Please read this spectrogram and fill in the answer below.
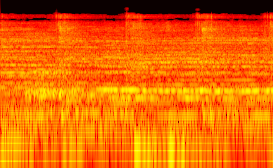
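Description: Live rock band playing full-out with lead and backing vocals singing held notes over a steady drum beat, heard from the audience through a stadium PA.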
